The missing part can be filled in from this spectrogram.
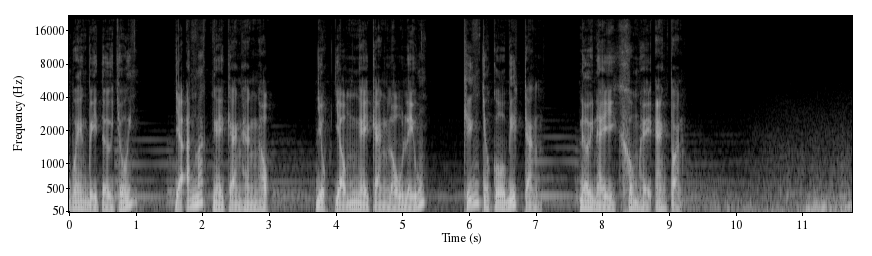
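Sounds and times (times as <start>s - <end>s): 
speech: 0.0s - 3.1s, 3.7s - 9.3s
howling wind at night: 9.6s - 11.7s
thunder rumble on a windy night: 9.6s - 11.7s
heavy rain on a windy night: 10.6s - 11.7s.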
